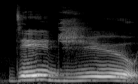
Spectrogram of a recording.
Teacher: Native speakers will combine did you and say did you. Did you. So you hear a j sound. Did you. Or we can reduce that to did ya or did ya.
